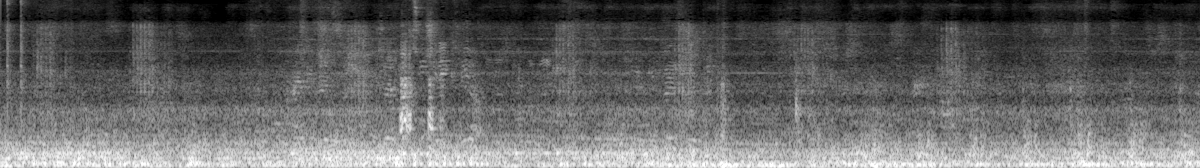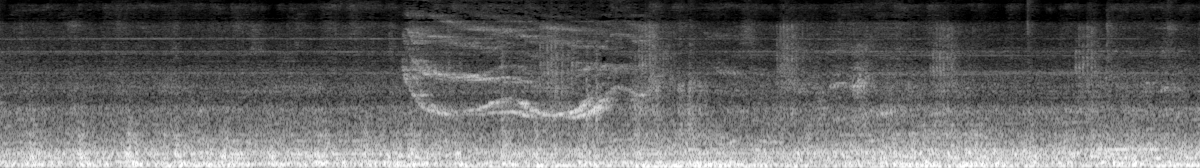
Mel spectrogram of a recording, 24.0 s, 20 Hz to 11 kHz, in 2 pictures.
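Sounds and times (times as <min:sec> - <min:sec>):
tram wheels rumbling on rails: 0:00.0 - 0:24.0
high wavering squeal: 0:16.0 - 0:18.5.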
